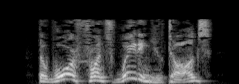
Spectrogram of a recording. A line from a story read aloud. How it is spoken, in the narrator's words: he'd snapped, without provocation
